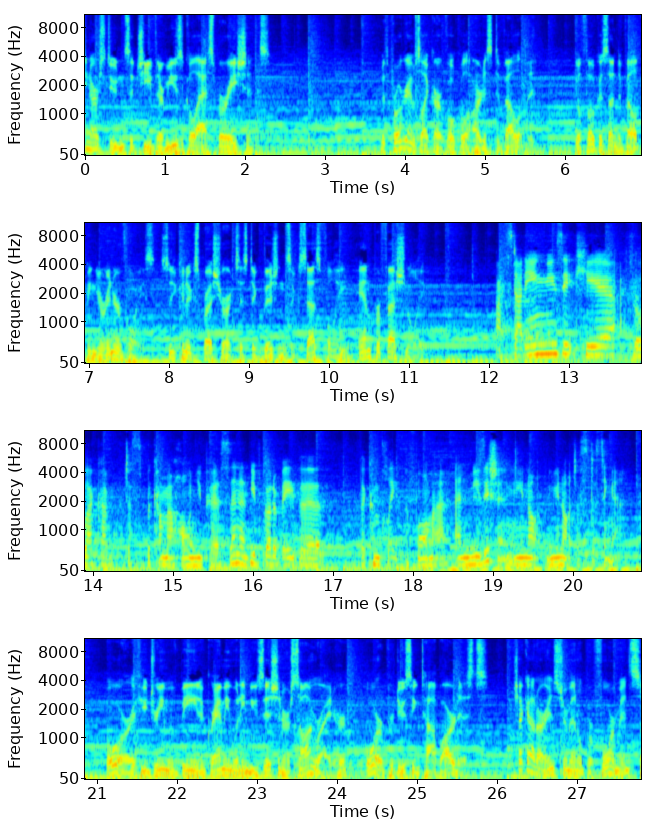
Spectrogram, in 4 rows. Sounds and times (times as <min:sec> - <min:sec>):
Speech: 0:00.0 - 0:02.3, 0:03.7 - 0:11.2, 0:12.1 - 0:27.8
Music: 0:00.0 - 0:27.8.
